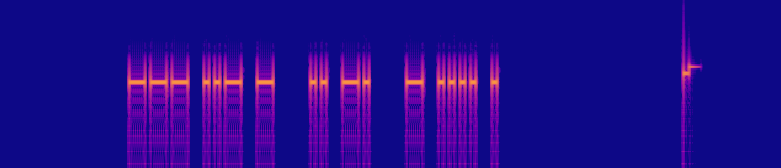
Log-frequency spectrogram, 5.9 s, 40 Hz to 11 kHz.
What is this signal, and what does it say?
Morse code, heard as a keyed tone, about 30 wpm, 700 Hz. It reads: OUT IN THE
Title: Sets of 3 Words 30wpm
